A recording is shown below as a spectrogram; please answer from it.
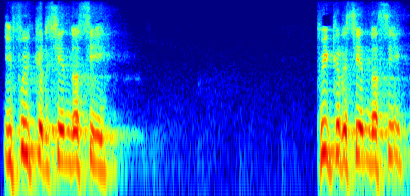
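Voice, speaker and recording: A man's voice: high voice, slow pace. A man giving a personal testimony about his childhood and often acting out the dialogue. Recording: dull lo-fi recording.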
